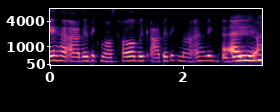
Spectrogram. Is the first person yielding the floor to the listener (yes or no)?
no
